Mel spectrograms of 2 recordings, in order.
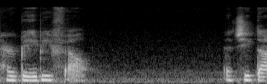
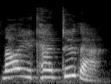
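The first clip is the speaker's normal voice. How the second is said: put-on child refusing; 9 semitones higher than usual.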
